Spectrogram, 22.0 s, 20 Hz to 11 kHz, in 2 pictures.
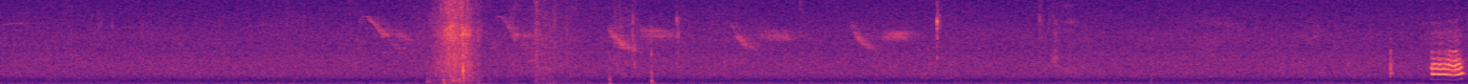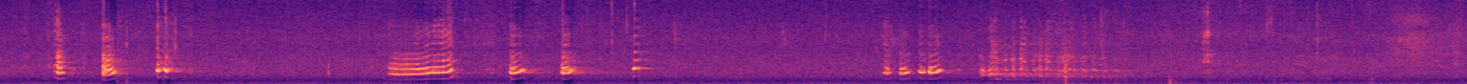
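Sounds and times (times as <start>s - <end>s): turkey gobbling: 13.9s - 15.9s, 17.6s - 19.8s
turkey call notes: 17.6s - 19.8s.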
